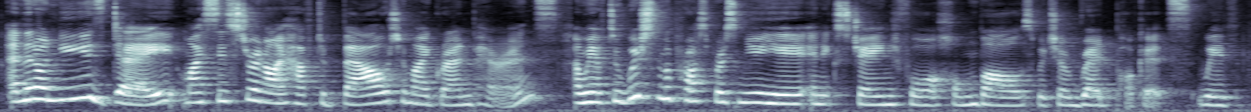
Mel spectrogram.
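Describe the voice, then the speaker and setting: A woman's voice: fairly high pitch, moderate pace, hardly any pauses, sharp tone. A young woman from China co-hosting a casual chat, playful and wry as she explains family customs. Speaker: podcast co-host.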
